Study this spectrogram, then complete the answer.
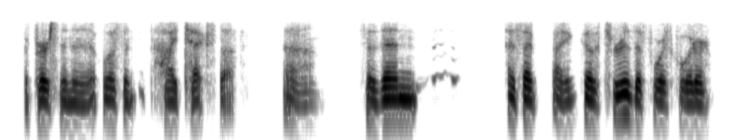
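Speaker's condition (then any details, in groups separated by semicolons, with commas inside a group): Parkinson's disease; right hand tremor at onset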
